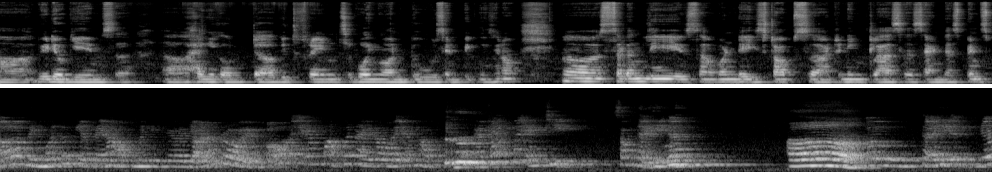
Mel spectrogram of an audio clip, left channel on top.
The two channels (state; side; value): different; both; correlation 0.00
